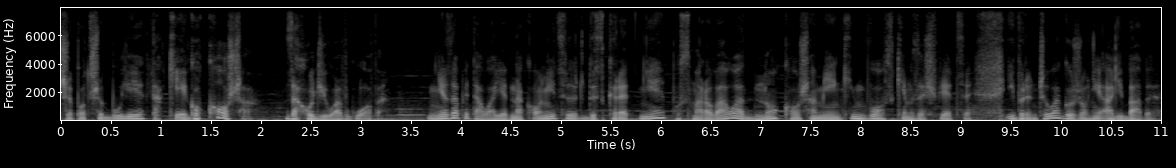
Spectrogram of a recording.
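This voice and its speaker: A man narrating a fairy tale in a steady, even storytelling manner. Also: on the low side.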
